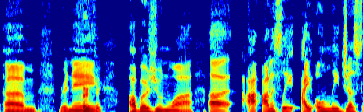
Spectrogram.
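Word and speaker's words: René Auberjonois: By the way, u your pronunciation of Odo's real name um Renee Ahuna.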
